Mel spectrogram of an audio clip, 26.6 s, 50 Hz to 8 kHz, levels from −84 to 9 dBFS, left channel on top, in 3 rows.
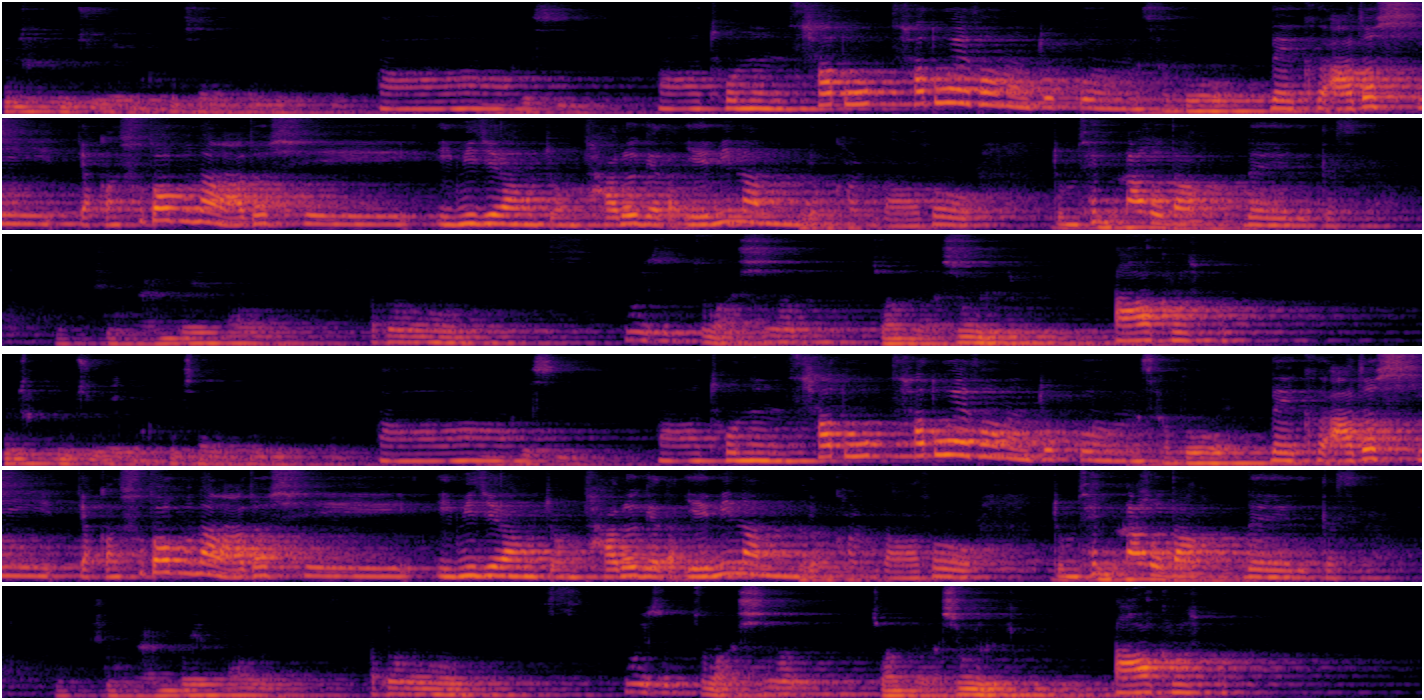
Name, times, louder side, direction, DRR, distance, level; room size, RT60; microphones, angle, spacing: voice 1, 0.0-1.8 2.0-2.1 3.0-3.6 7.2-7.8 13.8-14.2 15.4-16.2 18.1-19.5 20.0-20.8 21.6-22.8 23.2-24.6, right 2 dB, 40° right, 4 dB, 0.7 m, -32 dB
voice 2, 2.3-3.2 4.1-7.1 7.9-15.1 15.4-17.5 24.7-25.4, right 1 dB, 5° right, 2 dB, 0.3 m, -27 dB
9.9 x 7.3 x 4.4 m, 2.2 s
head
